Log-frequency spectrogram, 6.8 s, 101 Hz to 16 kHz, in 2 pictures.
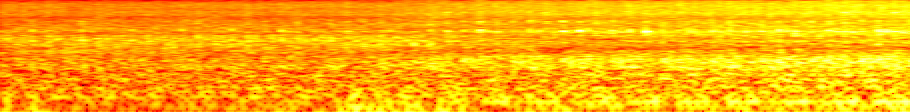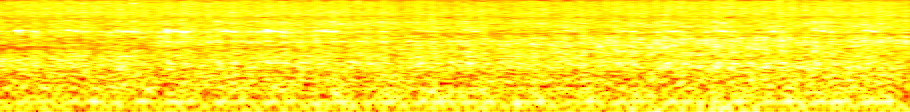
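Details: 1997 Mack RD600 diesel cement truck from auction, just started after charging dead batteries: deep steady diesel idle with a regular beat of about three and a half per second, no knocks or misses; normal idle.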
